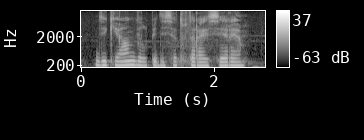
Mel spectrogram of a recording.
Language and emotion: Russian, neutral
